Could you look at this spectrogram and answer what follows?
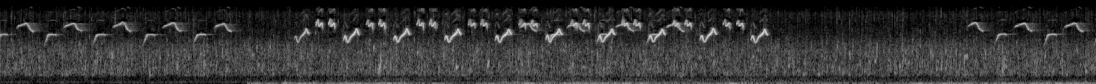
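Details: Cinereous tit singing vigorously on a long training recording: bright high two-note whistles repeated briskly about twice a second, overlapping phrases crowding together in the middle, then quieter, with faint low background rumble.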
